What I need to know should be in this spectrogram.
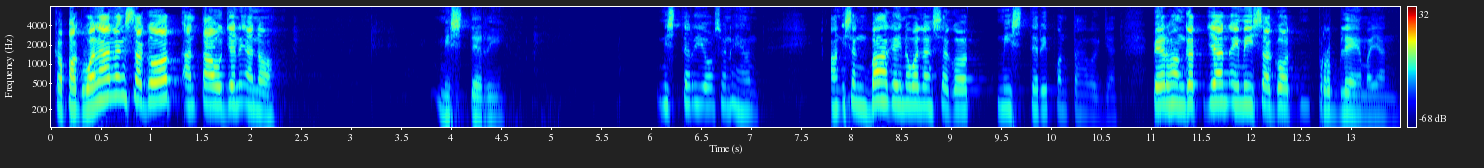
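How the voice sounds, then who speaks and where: A man's voice: sits high, moderate pace, pauses often. A Filipino man preaching a sermon, telling a funny parable and often asking for an amen. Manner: storytelling, jokey, calls for amens, sometimes shouts.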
